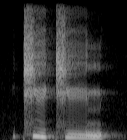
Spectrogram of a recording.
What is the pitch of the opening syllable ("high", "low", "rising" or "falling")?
falling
